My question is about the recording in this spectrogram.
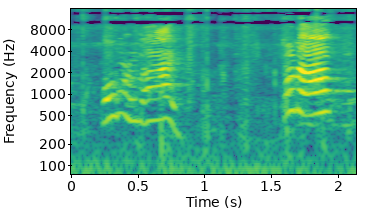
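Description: A young child's high, wordless calls: a wavering cry, then a louder, shorter squeal near the end.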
